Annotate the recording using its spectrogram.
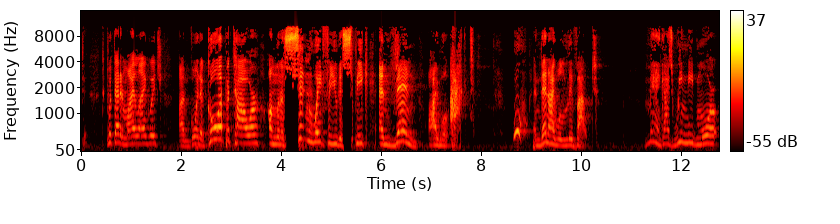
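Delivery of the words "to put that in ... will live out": bold preaching. Real, not acted. Preacher paraphrasing the prophet boldly.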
